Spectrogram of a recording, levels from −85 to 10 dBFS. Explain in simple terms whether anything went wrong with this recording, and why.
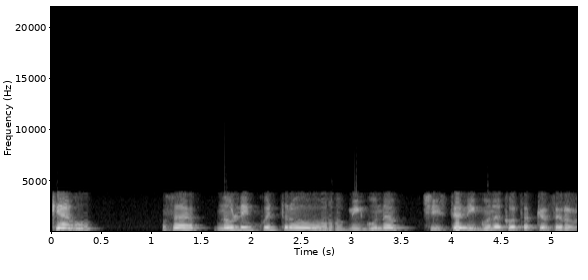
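Bluetooth CVSD headset codec, across the whole clip: the speech went through the narrow codec that Bluetooth headsets use for calls. It passes only a thin band, from about 200 Hz to 3.5 kHz, so everything sounds boxed-in and telephone-like. The codec builds the sound from tiny up-or-down steps that can't keep up with sharp, bright sounds, so s sounds come out scratchy and a grainy hiss sits under the speech.

Bluetooth headset packet repeated, at 0.33 to 0.39 s, 2.70 to 2.90 s and 4.05 to 4.09 s: small chunks of sound were lost on the wireless link between headset and phone. Each time, the chip replayed the previous chunk instead. Because those chunks are very short, the repeats form a brief buzz near 267 Hz. The first and last are short bursts. The middle one is broken up and scattered, with the longest stretch lasting about 20 ms.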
